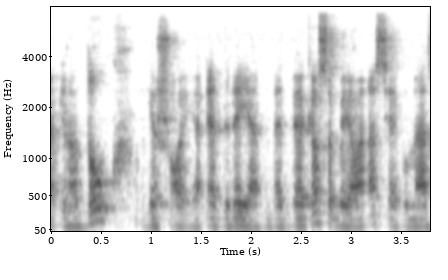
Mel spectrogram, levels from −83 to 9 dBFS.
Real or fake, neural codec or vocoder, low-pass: real; none; 7.2 kHz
